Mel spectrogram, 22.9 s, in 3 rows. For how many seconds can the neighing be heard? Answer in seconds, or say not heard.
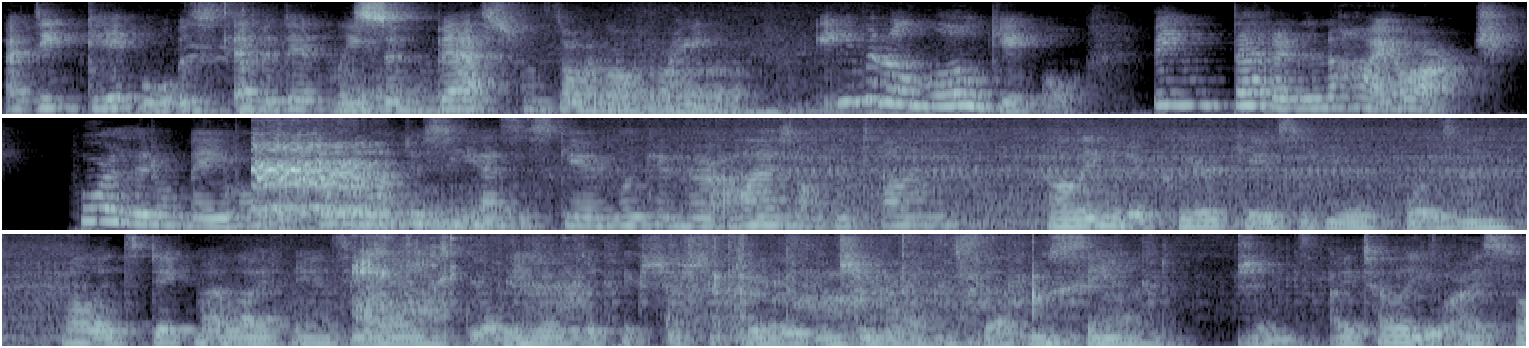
4 s.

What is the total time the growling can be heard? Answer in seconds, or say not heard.
5 s.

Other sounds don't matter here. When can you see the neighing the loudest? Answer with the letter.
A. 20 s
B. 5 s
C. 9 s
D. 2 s
C.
